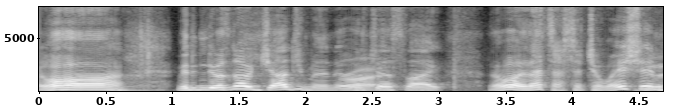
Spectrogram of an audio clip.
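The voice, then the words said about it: Put-on stage Irish accent. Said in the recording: “Sorry about my Irish accent... that sounds like a, like, stage Irish or something... Like a actor trying to do an Irish accent. I don't have an Irish accent.”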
